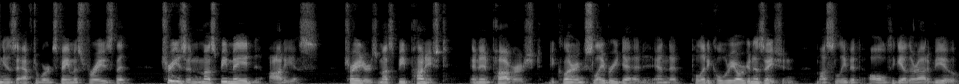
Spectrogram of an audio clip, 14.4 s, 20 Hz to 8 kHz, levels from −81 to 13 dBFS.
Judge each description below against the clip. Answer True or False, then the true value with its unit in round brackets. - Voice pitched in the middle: False (120 Hz)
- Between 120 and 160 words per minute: True (140 wpm)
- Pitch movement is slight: True (2.0 semitones)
